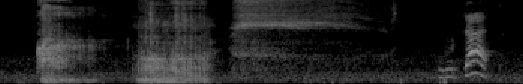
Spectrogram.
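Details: Sleeper snoring: three long, harsh breathing noises in a quiet room, then a brief child's voice. Snoring.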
